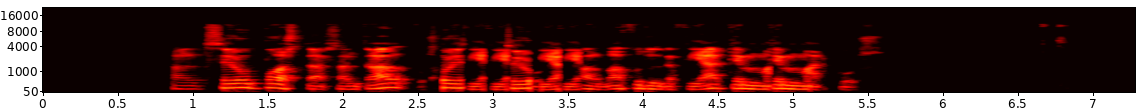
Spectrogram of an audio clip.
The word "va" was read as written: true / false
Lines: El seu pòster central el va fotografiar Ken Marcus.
true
